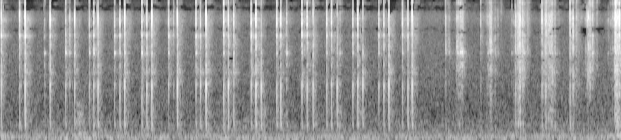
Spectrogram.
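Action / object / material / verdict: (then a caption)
tap / conch shell / shell / none. A conch shell is tapped and scratched, giving a quick, steady series of short, bright clicks with a faint scraping rasp between them. Each tap dies away almost instantly.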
